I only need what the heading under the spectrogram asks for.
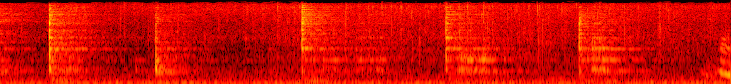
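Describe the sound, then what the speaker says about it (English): Onions with a pinch of salt sizzle softly in a pan while a utensil stirs them, sharp scraping clicks landing every half second or so over a quiet, constant frying hiss. "I'll throw in my onions with a pinch of salt. Let's just stir those around."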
